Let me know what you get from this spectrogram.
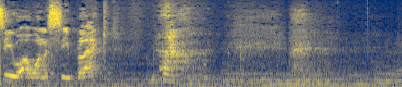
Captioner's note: gasps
